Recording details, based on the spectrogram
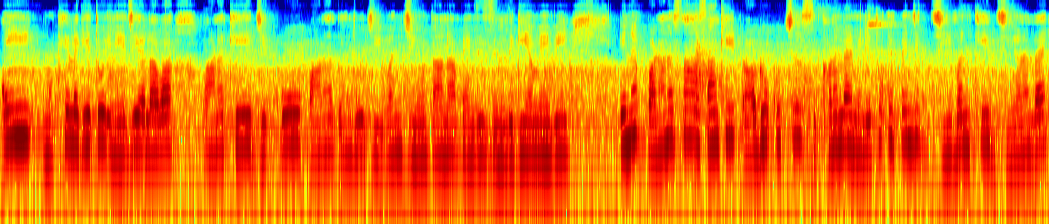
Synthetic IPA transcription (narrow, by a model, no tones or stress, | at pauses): ɛ̃ːmũːkʰelɐɠet̪ʰoɪnɦed͡ʑeːɐlaːʋa | paːɽ̃ə̆kʰeːd͡ʑeːkopaːɽ̃pɐ̃ɦɪ̃ɲd͡ʑod͡ʑiːʋənd͡ʑiːõt̪ʰaːnapɐ̃ɦɪ̃ɲd͡ʑizɪ̃nd̪əɡiːəmẽbɪ | ɪnə̆pɐɽ̤əɽ̃ʊ̆sãɐsãkʰeːɗaːɖʱokʊd͡ʑʱʊ̆sɪkʰəɽ̃ʊ̆laːɪmɪlet̪ʰoʔɛ̃ːpɐ̃ɦɪ̃ɲd͡ʑed͡ʑiːʋənkʰeːd͡ʑiːəɽ̃ə̆laːɪ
